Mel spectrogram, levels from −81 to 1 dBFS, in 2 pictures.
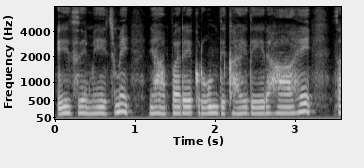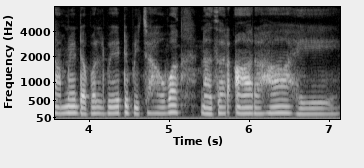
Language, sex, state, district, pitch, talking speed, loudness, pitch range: Hindi, female, Rajasthan, Jaipur, 170 Hz, 170 wpm, -21 LUFS, 160-175 Hz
